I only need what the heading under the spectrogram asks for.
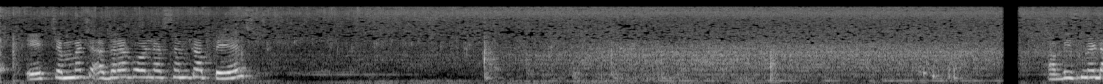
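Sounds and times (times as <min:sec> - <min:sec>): paste sizzling in hot oil: 0:00.0 - 0:11.0.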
